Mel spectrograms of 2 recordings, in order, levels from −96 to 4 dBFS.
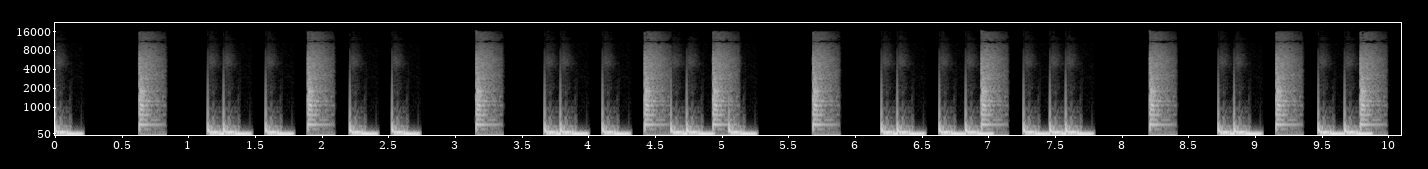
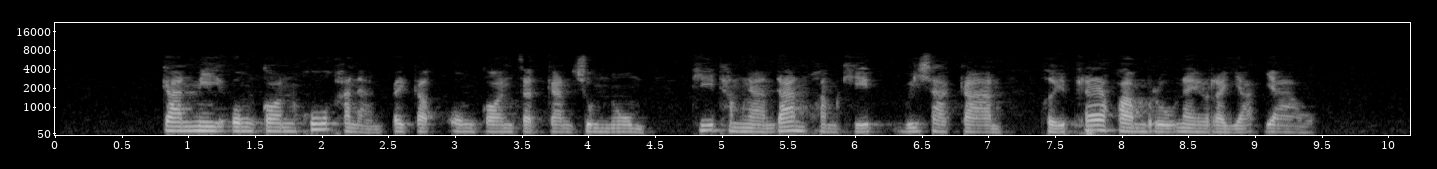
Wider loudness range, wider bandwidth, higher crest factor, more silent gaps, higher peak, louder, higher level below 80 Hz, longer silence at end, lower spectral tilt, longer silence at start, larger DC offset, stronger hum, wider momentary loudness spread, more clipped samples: about the same, 2 LU vs 3 LU; first, 10 kHz vs 6.8 kHz; second, 16 dB vs 22 dB; neither; first, -2 dBFS vs -8 dBFS; first, -18 LUFS vs -30 LUFS; first, -20 dBFS vs -58 dBFS; second, 0.1 s vs 0.75 s; second, -6 dB/octave vs -8.5 dB/octave; second, 0 s vs 0.8 s; first, 0.4% vs under 0.1%; neither; about the same, 8 LU vs 9 LU; neither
